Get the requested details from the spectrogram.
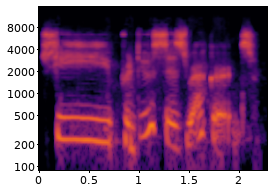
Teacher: Produces is second syllable, so that's a verb.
